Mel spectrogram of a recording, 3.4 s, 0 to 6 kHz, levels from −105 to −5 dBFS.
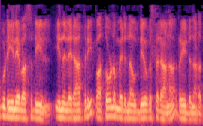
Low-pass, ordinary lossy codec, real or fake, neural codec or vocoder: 5.4 kHz; MP3, 32 kbps; fake; codec, 24 kHz, 6 kbps, HILCodec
